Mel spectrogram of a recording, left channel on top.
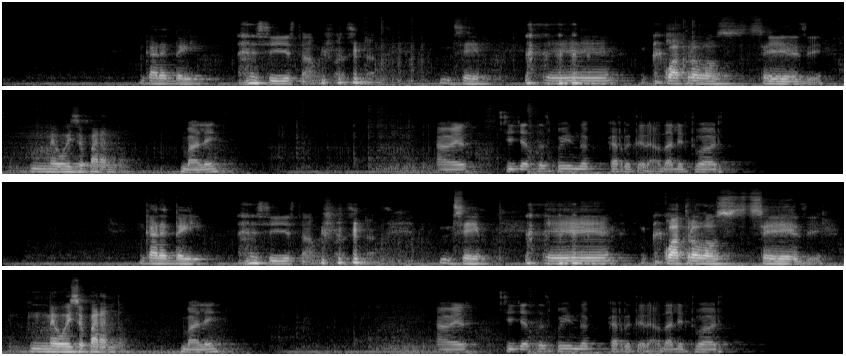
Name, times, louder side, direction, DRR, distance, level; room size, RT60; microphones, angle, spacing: sound 1, 1.3-15.0, left 1 dB, 50° left, 4.7 m, -48 dB
voice 1, 1.4-2.0 3.2-3.7 4.4-4.9 5.4-6.1 6.6-8.0 8.7-9.6, right 5 dB, 80° right, 0.6 m, -23 dB
voice 2, 2.4-3.4 5.2-5.8 6.5-6.7 7.7-8.2 10.2-10.6 12.8-13.1 13.4-15.6, left 1 dB, 10° left, 0.5 m, -28 dB
28.0 x 17.0 x 2.7 m
head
